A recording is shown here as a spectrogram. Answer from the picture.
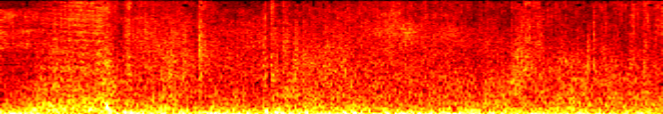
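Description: Cinematic explosion sound effects for fiery energy blasts: continuous low booming with several sharp cracks of impact.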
